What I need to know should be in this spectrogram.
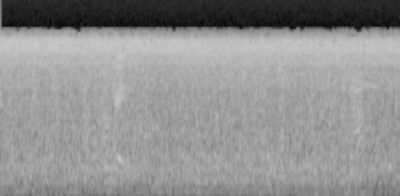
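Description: Water splashes as someone moves in a hot tub.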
